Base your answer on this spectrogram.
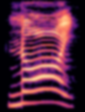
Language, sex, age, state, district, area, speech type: Bengali, female, 18-30, West Bengal, South 24 Parganas, rural, read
